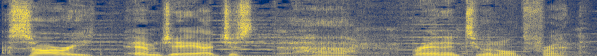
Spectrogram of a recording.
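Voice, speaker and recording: A man's voice: mid-range voice, brisk, over music, close to an everyday voice. An American man in young adulthood playing an earnest, wisecracking masked superhero in a video game, flustered and quippy. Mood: muttering. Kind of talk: video game cutscene acting.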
